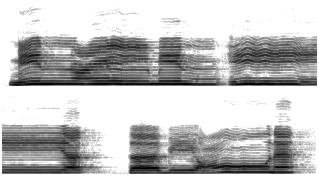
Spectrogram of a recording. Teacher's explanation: Non mati bertemu dengan ya, cara bacanya masuk ke ya disertai dengung 2 ketukan. Idgham bigunnah.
